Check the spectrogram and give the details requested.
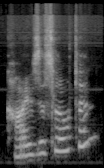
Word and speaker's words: Kaiserslautern: See, I'm going to try and do the German pronunciation because the English pronunciation just sounds like GCSE German. So I'm going to try again. Kaiserslautern, which I think is near the Luxembourg border.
